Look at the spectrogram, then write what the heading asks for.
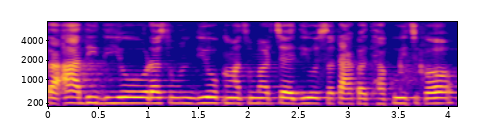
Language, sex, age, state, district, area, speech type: Maithili, female, 45-60, Bihar, Darbhanga, rural, spontaneous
